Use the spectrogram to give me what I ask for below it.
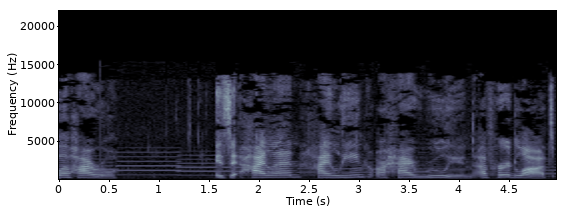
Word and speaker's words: Hylian: But in my opinion, I have always pronounced it Hylian, like you're a Hylian person. I have heard Hyrulean, which makes a lot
